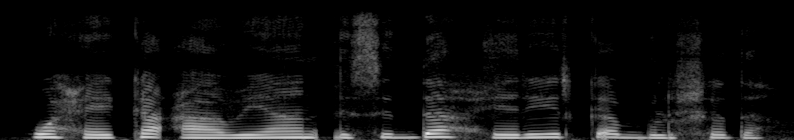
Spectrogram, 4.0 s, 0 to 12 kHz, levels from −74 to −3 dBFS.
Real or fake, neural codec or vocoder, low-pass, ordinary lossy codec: real; none; 10.8 kHz; none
